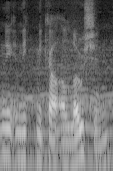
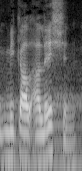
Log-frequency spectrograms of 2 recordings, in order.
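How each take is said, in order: First: The surname's second vowel sounds like 'o'. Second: The surname's second vowel sounds like 'e'. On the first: The speaker calls it wrong. "Not Mikhail Aloshin" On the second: The speaker calls it right. "I'm expecting it to be Mikhail Aleshin"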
